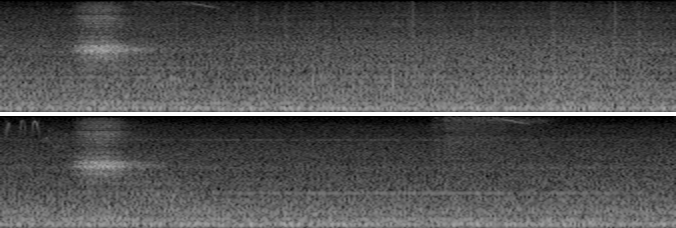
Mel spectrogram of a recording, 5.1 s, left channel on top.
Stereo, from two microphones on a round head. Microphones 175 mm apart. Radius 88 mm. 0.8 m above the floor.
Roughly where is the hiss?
Centre.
